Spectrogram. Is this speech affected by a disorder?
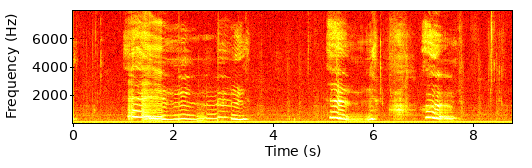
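Yes: cerebral palsy.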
